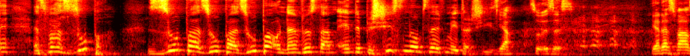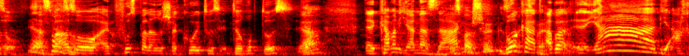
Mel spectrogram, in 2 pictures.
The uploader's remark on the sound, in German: Liveshow Zeche Carl/Essen. An einem unvergesslichen Sommerabend. Das Publikum wurde mit einer Saalwette herausgefordert, obwohl es eine Open-Air-Veranstaltung war.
